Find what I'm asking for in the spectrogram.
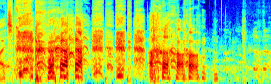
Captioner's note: laughing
